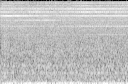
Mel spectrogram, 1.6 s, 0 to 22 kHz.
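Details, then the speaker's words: PDP8 power supply after repair, main culprit thought to be a failed resistor, with the fan disconnected and rails loaded at about 1 A; a faint steady roughly 10 kHz switching whistle under load, normal. "we should hear a bit more noise from the supply as we load it up see I don't if you can hear or not we're getting a bit of a whistle now from the supply which is what we should have runs at about 10 khz"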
